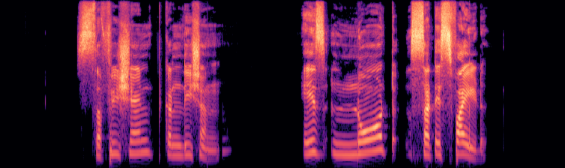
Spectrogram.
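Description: A man speaks calmly and explains into a close microphone, with pauses.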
